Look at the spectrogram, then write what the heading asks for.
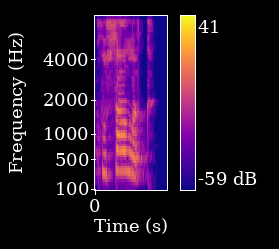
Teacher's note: Тилге карай жоон, эринге карай а, ы эринсиз, у эринчил. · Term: толук эмес сингармонизм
